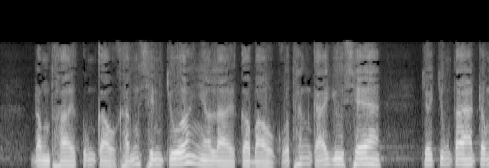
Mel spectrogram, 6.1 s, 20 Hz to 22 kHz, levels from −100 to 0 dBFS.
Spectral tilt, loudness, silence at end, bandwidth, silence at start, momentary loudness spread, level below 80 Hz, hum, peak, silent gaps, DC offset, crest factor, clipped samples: -7 dB/octave; -18 LUFS; 0 s; 8 kHz; 0.4 s; 7 LU; -42 dBFS; none; -4 dBFS; none; under 0.1%; 14 dB; under 0.1%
